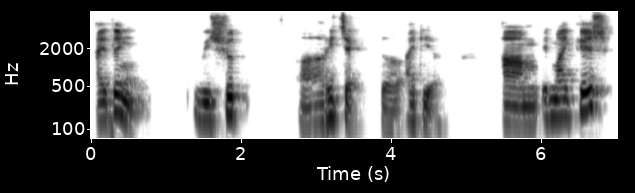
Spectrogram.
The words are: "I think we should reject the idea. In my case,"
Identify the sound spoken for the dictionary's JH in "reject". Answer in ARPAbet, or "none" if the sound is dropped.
CH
